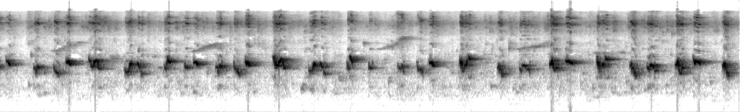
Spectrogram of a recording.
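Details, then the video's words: Continuous lively chatter from a sooty-headed bulbul calling a rival or companion: many short, sharp, rising-and-falling chirps delivered in a fast, uneven rhythm without pause. "Suara Turcuk Memanggil Lawan/Teman"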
